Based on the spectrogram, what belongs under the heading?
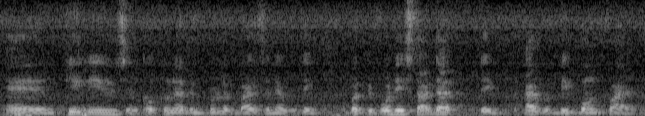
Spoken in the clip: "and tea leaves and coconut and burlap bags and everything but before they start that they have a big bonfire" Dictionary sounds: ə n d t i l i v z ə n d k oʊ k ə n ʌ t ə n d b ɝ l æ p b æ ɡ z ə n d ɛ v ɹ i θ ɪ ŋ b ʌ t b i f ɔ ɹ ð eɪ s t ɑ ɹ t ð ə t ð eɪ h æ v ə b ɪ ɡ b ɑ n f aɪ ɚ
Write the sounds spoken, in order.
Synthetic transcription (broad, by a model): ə n t i l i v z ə n k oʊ k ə n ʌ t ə n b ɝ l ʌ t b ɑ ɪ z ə n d ɛ v ɹ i t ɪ ŋ b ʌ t b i f ɔ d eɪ s t ɑ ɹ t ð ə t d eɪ h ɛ v ə b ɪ ɡ b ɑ n f aɪ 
